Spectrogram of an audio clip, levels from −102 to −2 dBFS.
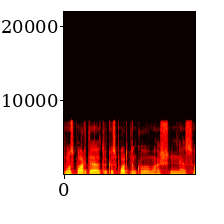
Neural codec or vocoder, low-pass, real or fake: none; 7.2 kHz; real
